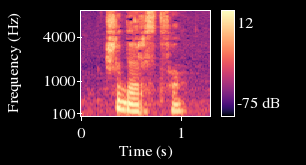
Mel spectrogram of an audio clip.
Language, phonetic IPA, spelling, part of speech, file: Polish, [ʃɨˈdɛrstfɔ], szyderstwo, noun, LL-Q809 (pol)-szyderstwo.wav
